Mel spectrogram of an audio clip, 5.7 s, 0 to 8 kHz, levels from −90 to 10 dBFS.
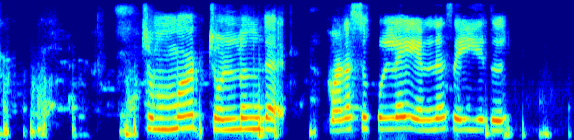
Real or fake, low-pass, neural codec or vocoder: fake; 7.2 kHz; codec, 16 kHz, 2 kbps, X-Codec, HuBERT features, trained on balanced general audio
